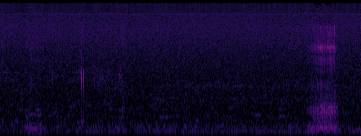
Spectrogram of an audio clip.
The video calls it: CUTE BOSTON TERRIER PUPPY SLEEPING/SNORING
